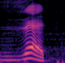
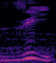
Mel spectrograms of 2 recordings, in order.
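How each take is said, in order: First: The letter is said the Canadian way. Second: The letter is said the American way. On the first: "she said Z" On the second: "instead of saying Z"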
